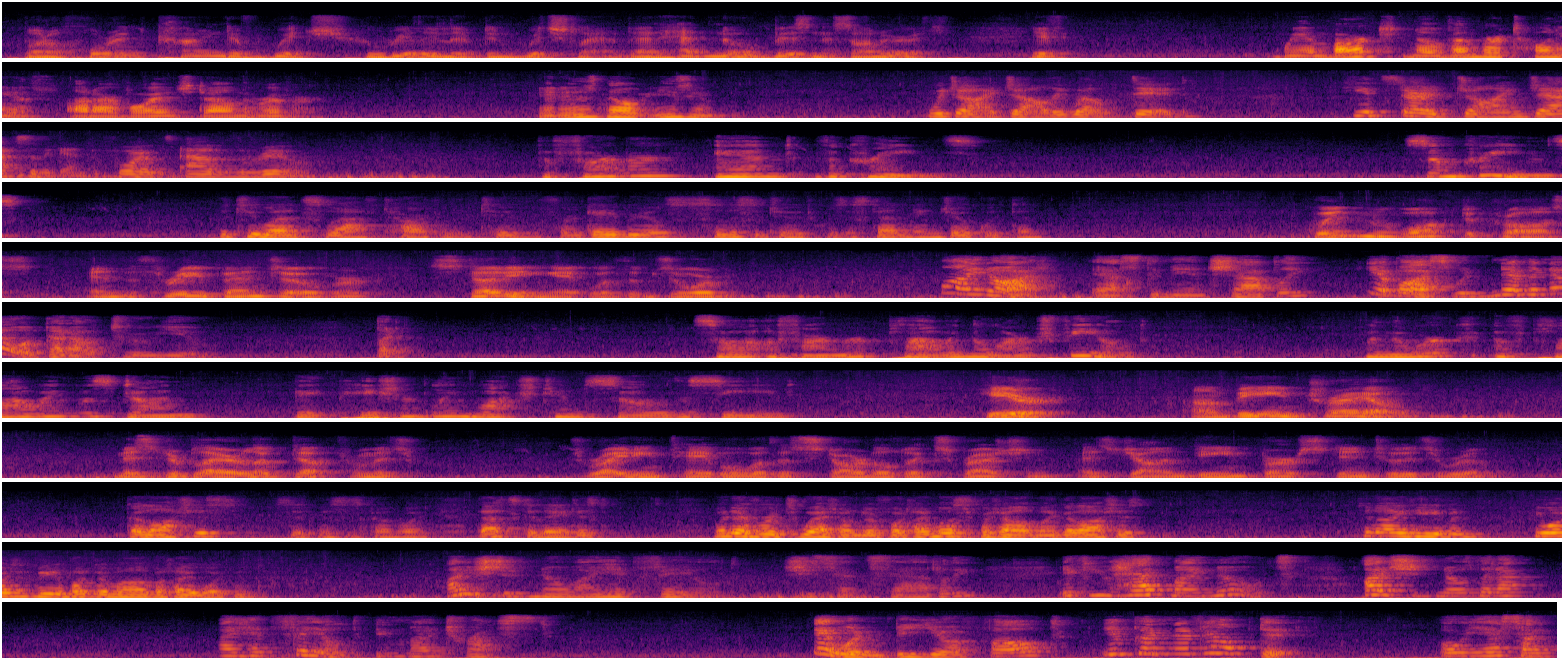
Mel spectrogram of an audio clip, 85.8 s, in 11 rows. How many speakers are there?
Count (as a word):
seven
